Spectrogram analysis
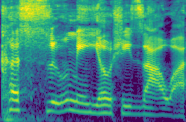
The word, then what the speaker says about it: Kasumi Yoshizawa: named violet um actually you got her name wrong it's Kasumi yoshizawa not tsundere or whatever didn't I tell you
